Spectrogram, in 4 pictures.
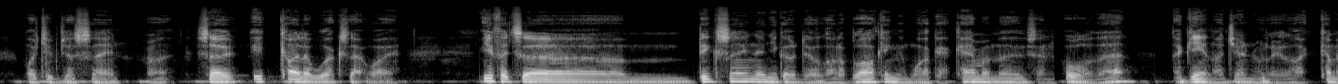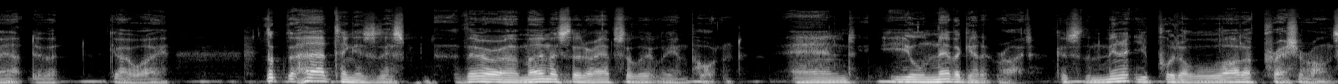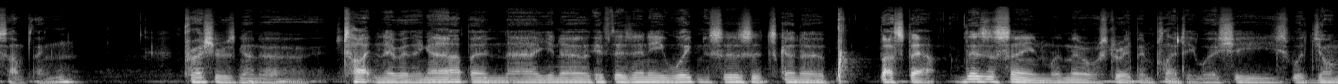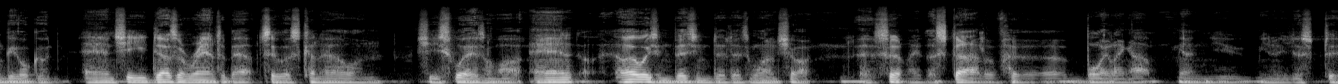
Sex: male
